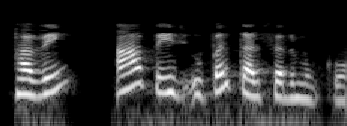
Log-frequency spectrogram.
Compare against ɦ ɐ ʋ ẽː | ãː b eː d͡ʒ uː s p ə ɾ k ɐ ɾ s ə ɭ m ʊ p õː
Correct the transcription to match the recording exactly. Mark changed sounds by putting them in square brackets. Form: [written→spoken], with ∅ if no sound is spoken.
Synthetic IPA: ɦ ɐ ʋ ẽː | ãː [b→p] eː d͡ʒ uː [s→∅] p ə ɾ k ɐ ɾ s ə [ɭ→ɾ] m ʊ [p→k] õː

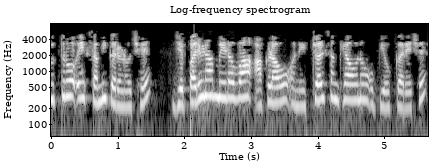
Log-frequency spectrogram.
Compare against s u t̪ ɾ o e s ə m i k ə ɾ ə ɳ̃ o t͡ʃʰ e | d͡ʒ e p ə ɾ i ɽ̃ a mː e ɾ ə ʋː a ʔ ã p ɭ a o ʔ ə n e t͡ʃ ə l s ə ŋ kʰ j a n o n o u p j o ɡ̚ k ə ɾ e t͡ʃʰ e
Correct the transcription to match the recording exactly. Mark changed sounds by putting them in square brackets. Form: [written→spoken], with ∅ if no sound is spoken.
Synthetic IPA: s u t̪ ɾ o e s ə m i k ə ɾ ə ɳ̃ o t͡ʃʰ e | d͡ʒ e p ə ɾ i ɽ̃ a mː e [ɾ→ɭ] ə ʋː a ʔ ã [p→k] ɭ a o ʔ ə n e t͡ʃ ə l s ə ŋ kʰ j a [n→∅] o n o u p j o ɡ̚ k ə ɾ e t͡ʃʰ e

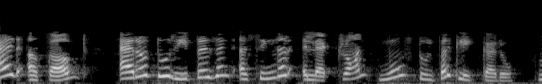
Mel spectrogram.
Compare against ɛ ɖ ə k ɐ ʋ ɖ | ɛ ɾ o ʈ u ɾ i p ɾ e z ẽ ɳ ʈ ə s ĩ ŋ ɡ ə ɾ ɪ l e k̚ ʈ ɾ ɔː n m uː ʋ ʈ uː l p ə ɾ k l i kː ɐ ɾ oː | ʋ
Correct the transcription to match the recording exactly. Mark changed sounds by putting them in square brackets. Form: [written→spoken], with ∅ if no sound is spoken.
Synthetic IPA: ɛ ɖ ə k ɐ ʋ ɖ | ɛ ɾ o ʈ u ɾ i p ɾ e z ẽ ɳ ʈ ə s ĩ ŋ ɡ ə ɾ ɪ l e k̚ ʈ ɾ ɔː n m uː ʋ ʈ uː l p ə ɾ k l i kː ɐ ɾ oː | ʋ

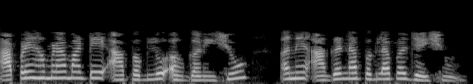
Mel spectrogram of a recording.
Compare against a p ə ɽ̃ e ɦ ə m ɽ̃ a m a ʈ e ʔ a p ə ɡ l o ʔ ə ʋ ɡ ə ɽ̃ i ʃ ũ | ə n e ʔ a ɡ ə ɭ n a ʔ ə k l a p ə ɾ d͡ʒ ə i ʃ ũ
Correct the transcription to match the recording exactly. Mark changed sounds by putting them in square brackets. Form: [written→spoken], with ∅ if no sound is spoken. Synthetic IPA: a p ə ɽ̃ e ɦ ə m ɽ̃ a m a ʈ e ʔ a p ə ɡ l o ʔ ə ʋ ɡ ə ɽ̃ i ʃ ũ | ə n e ʔ a ɡ ə [ɭ→ɾ] n a [ʔ→p] ə [k→ɡ] l a p ə ɾ d͡ʒ ə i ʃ ũ

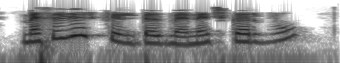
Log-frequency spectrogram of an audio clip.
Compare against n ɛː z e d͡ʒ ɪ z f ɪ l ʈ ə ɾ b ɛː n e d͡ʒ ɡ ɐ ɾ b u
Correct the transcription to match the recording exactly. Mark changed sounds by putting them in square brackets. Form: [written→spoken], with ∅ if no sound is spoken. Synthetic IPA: [n→m] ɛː [z→s] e d͡ʒ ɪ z f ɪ l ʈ ə ɾ [b→m] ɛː n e d͡ʒ [ɡ→k] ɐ ɾ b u

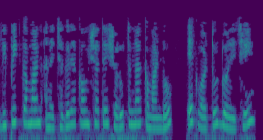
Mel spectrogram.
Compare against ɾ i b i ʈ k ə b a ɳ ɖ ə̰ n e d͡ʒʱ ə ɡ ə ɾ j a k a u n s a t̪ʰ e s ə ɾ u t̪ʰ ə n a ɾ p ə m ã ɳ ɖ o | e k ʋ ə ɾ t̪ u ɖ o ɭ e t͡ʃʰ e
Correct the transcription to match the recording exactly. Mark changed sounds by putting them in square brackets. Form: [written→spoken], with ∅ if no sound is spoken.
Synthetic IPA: ɾ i [b→p] i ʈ k ə [b→m] a ɳ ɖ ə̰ n e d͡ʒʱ ə ɡ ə ɾ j a k a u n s a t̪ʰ e [s→ʃ] ə ɾ u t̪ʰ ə n a ɾ [p→k] ə m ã ɳ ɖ o | e k ʋ ə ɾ t̪ u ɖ o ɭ e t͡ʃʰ e

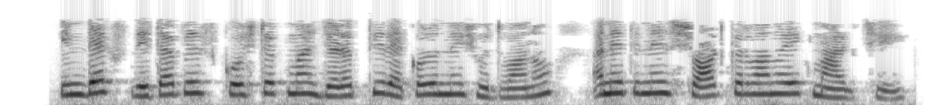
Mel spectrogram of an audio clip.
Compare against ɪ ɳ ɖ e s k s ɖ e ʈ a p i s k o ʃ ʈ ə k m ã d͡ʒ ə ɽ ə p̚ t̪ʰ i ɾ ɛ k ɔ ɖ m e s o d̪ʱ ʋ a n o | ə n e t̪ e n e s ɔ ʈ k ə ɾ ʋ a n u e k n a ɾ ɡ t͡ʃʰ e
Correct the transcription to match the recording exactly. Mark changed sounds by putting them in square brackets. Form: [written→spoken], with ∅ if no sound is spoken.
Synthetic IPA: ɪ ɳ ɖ e [s→∅] k s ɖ e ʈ a p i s k o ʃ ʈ ə k m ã d͡ʒ ə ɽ ə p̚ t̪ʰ i ɾ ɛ k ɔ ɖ [m→n] e [s→ʃ] o d̪ʱ ʋ a n o | ə n e t̪ e n e [s→ʃ] ɔ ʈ k ə ɾ ʋ a n [u→o] e k [n→m] a ɾ ɡ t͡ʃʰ e

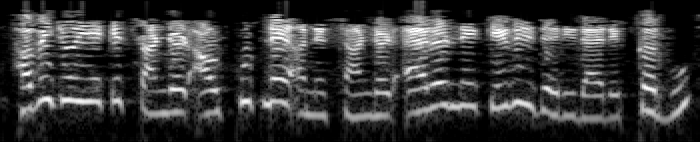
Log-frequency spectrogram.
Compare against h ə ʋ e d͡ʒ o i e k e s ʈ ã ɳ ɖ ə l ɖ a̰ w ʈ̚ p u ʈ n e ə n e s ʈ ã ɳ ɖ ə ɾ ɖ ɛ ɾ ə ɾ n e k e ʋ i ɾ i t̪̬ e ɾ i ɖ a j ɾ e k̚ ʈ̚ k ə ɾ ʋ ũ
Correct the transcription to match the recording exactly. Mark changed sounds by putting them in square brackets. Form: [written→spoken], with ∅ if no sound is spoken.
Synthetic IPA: h ə ʋ e d͡ʒ o i e k e s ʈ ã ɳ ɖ ə [l→ɾ] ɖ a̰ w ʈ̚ p u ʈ n e ə n e s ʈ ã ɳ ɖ ə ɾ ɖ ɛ ɾ ə ɾ n e k e ʋ i ɾ i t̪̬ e ɾ i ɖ a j ɾ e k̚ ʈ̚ k ə ɾ ʋ ũ

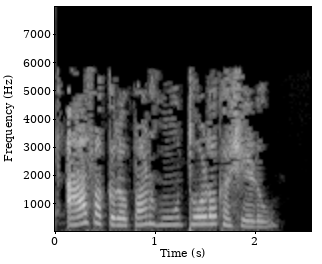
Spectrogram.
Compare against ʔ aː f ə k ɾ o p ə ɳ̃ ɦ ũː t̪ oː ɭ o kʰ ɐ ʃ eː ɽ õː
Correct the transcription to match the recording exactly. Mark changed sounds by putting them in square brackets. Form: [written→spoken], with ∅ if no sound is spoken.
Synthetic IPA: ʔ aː f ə k ɾ o p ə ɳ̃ ɦ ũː [t̪→t̪ʰ] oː [ɭ→ɽ] o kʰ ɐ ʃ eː ɽ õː

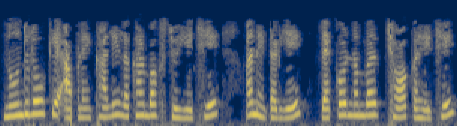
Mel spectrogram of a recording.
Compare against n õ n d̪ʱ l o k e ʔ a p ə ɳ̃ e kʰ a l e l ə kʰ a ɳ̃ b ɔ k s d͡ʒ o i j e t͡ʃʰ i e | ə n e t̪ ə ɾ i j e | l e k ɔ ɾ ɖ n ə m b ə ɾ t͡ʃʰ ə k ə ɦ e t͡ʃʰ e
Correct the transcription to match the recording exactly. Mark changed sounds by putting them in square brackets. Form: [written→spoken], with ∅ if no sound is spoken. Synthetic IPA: n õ n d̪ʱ l o k e ʔ a p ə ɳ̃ e kʰ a l [e→i] l ə kʰ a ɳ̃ b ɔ k s d͡ʒ o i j e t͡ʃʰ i e | ə n e t̪ ə [ɾ→ɽ] i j e | [l→ɾ] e k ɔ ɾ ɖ n ə m b ə ɾ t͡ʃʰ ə k ə ɦ e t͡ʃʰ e

